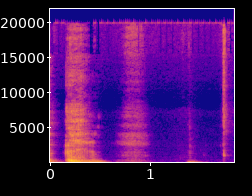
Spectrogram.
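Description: A person coughs and clears their throat, a couple of close, husky bursts followed by a short pause and two quick smaller catches, with no talking.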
